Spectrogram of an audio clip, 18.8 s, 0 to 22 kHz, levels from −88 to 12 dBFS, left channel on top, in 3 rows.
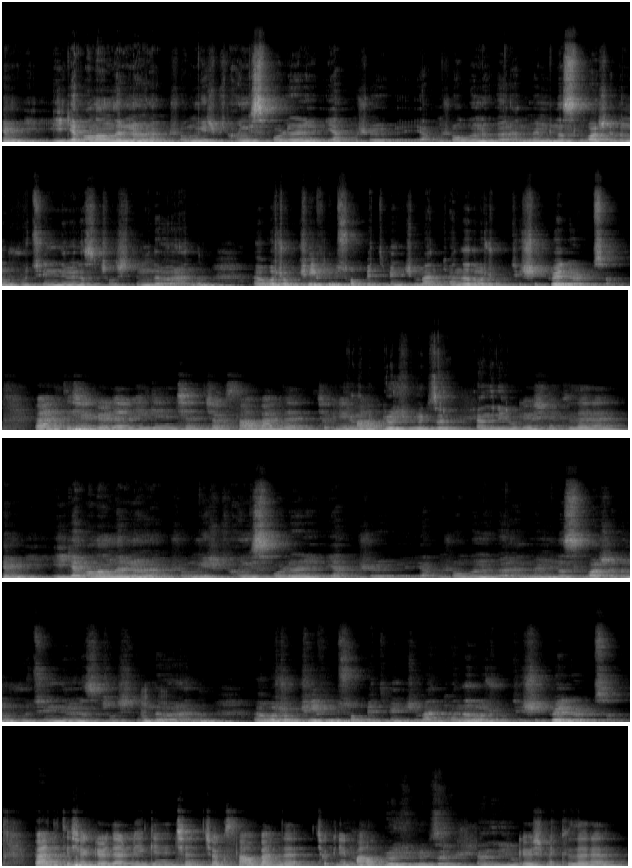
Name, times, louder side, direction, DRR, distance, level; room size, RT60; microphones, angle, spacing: voice 1, 0.0-12.4 15.8-17.8, left 2 dB, 75° left, 3 dB, 0.4 m, -34 dB
voice 2, 12.6-16.3 17.8-18.6, right 3 dB, 50° right, 4 dB, 0.3 m, -34 dB
2.6 x 2.1 x 3.1 m, 0.83 s
head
